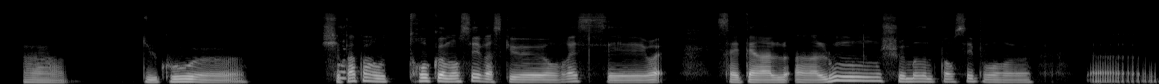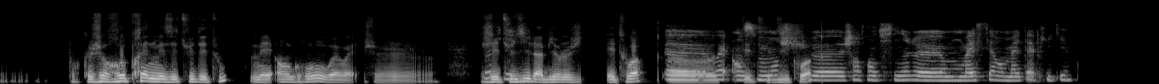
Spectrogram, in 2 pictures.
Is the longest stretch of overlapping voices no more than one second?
No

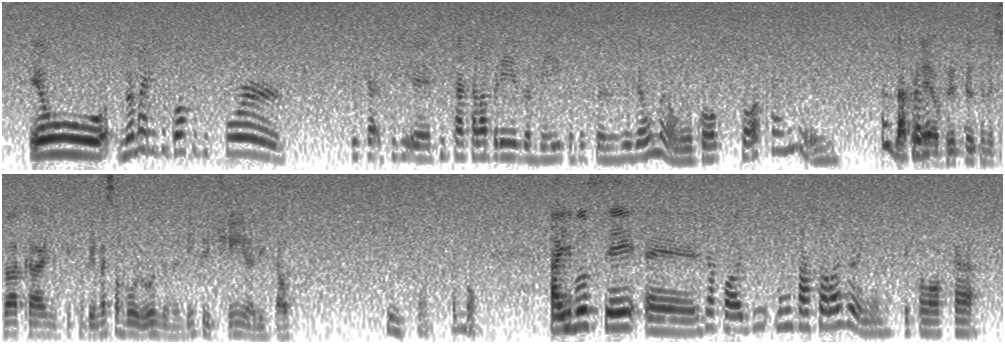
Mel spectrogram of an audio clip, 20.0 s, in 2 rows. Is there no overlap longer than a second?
Yes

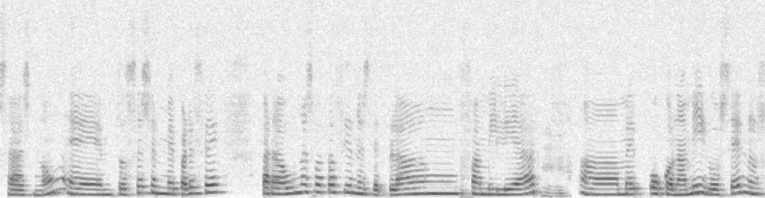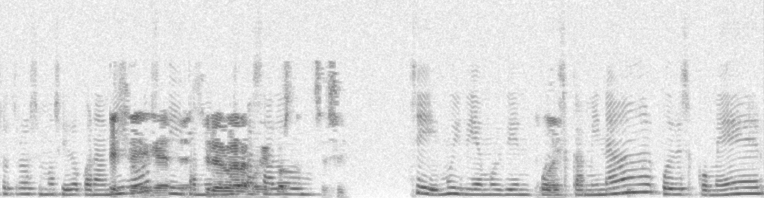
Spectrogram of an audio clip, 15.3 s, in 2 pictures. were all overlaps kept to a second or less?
No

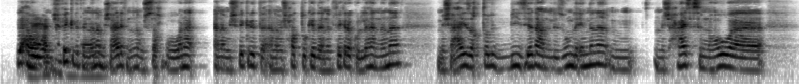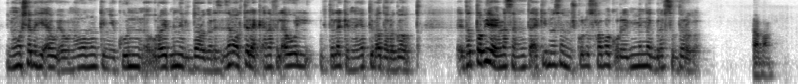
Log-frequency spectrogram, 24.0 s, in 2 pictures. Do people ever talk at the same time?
Yes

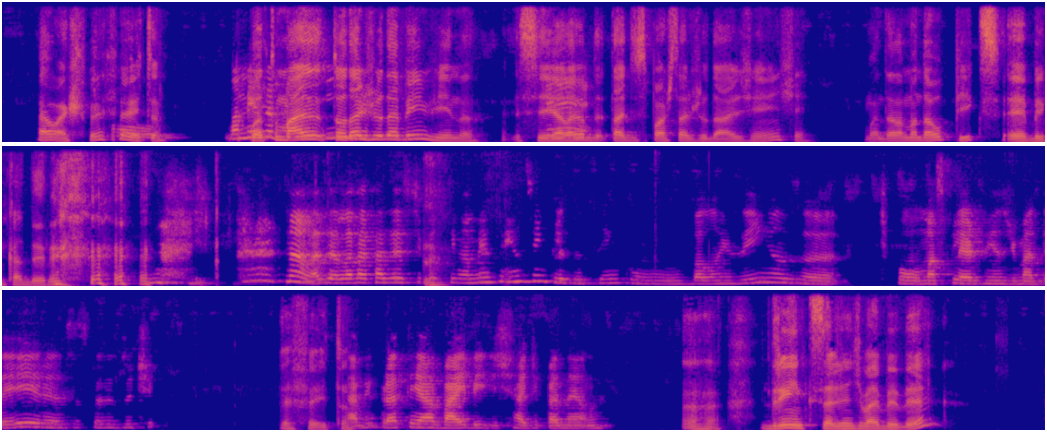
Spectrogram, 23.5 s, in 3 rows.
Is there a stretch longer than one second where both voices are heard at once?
Yes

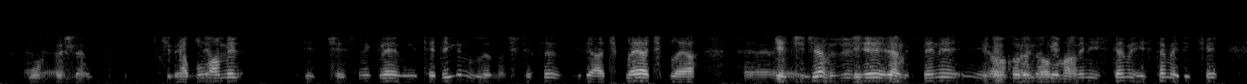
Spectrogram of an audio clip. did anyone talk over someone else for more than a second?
Yes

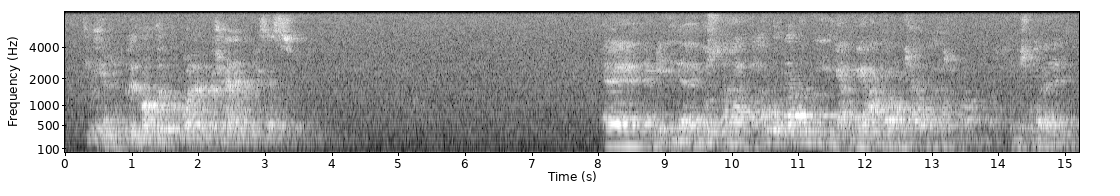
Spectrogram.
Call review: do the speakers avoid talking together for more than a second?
Yes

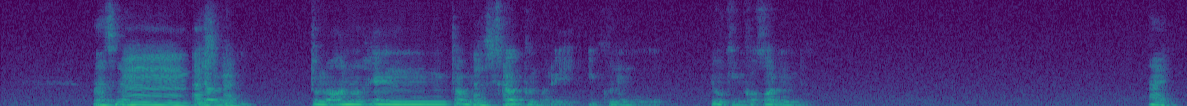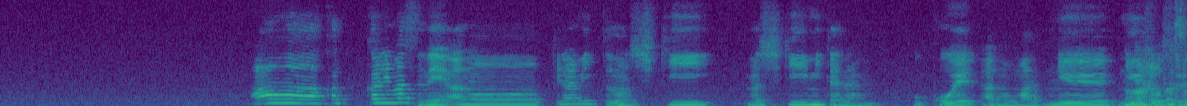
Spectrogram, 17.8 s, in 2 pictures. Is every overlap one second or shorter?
Yes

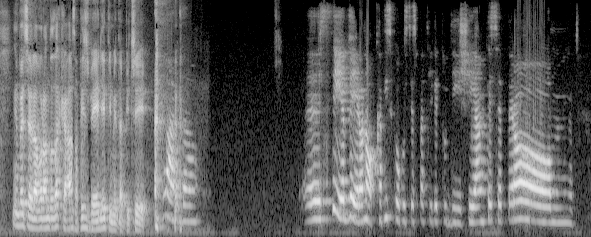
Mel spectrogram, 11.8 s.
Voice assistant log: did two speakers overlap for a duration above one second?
No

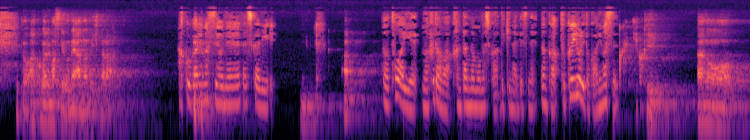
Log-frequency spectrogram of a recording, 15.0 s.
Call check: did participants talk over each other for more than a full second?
No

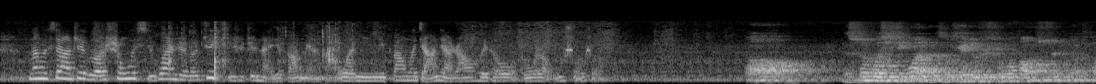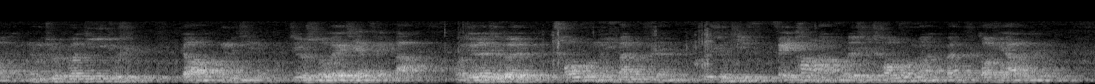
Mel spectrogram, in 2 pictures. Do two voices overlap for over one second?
No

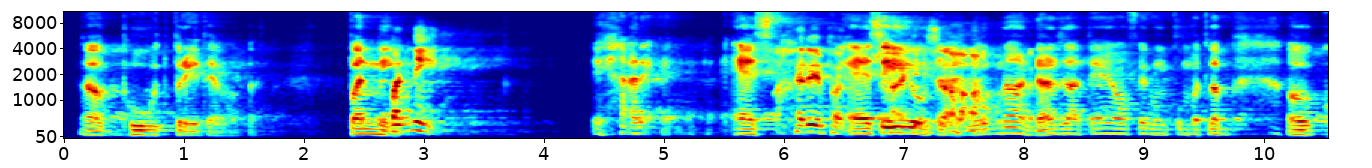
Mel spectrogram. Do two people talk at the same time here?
Yes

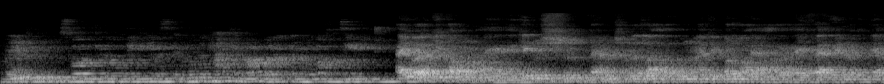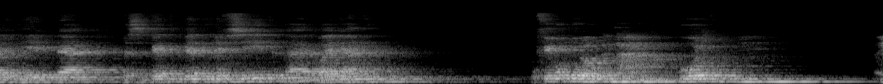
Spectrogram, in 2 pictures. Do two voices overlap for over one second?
No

